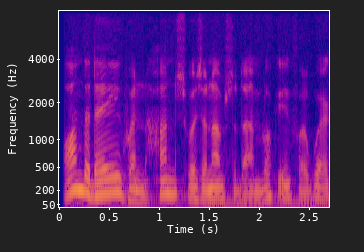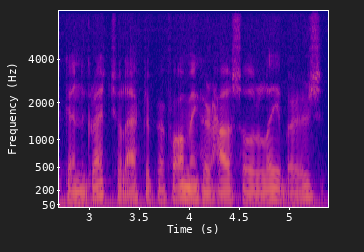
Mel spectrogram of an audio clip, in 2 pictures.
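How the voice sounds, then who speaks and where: A man reading a classic children's novel aloud as a slow, expressive audiobook narrator. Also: on the low side, breathy edge, highs cut off. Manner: slow, expressive, lively intonation. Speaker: audiobook reader. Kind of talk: scripted storybook narration.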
